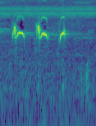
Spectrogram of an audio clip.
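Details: Three short, rich whistled notes from a Greater green leafbird, each a slurred rise and fall, about four tenths of a second apart, over a soft steady high hiss.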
